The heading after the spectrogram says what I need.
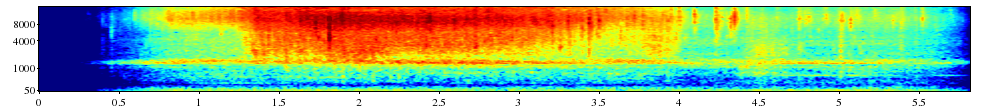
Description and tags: water sea spray E04
A hose spray nozzle spraying while passing the mic. Can be used as sweetener for sea spray hitting the deck of a ship.
hose, nozzle, sea-spray, ship, spray, water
